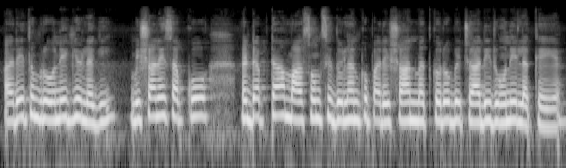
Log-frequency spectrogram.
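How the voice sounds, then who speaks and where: A woman's voice: a little high, little pitch movement, warm tone, dry recording, close to an everyday voice. A woman reading the lines of a playful young female cousin who teases the bride. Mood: teasing. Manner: teasing.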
